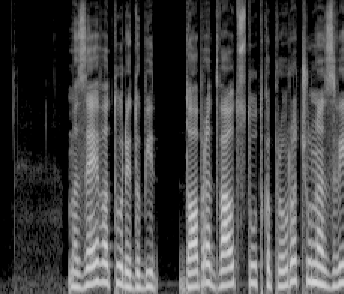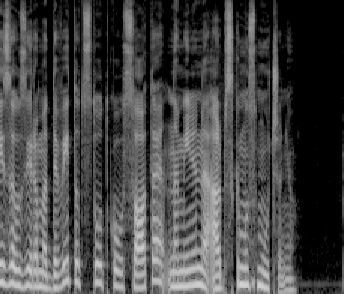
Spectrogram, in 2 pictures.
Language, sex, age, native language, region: Slovenian, female, 30-49, Slovenian, Southeast Slovenia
